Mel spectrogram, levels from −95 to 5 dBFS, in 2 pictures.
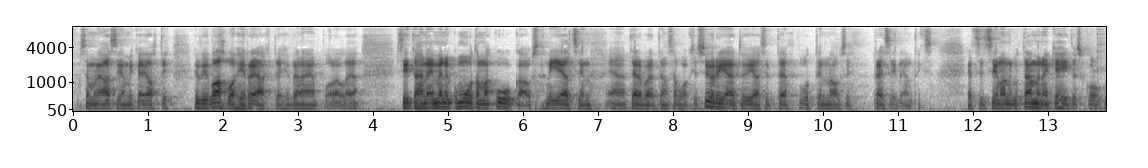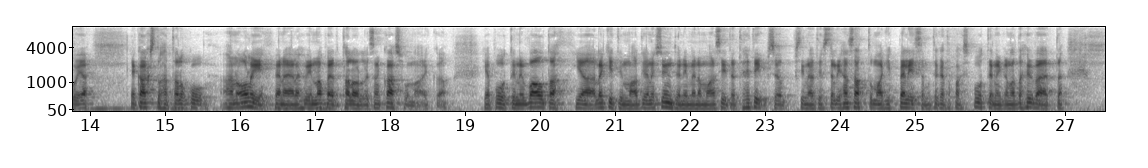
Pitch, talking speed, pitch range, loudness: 95 Hz, 140 wpm, 90-105 Hz, -20 LUFS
